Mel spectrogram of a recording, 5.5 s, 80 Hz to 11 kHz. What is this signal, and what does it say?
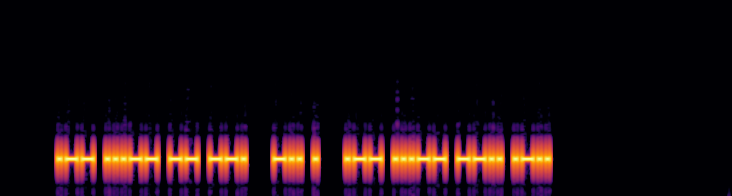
Morse code, heard as a keyed tone, about 40 wpm, 700 Hz. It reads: W3MG DE W3ZL
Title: USA Callsign DE Callsign - 4 Characters - 40wpm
